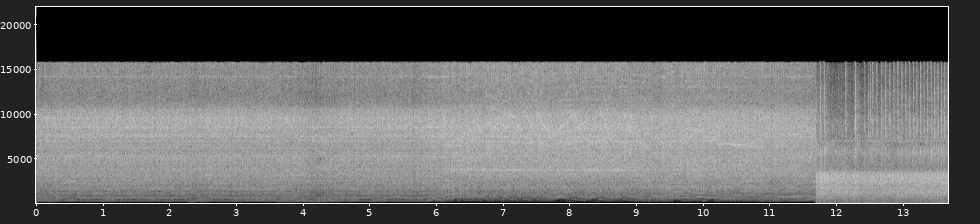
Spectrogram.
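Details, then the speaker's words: Yamaha Phazer II snowmobile two-stroke, free sled, carbs reset to factory settings, stale fuel replaced, started on a jump pack: the note surges unevenly and won't rev cleanly. The owner suspects it runs on one cylinder and needs plugs. "okay so after Tinker with this thing for about an hour to me it sounds like it's run on one cylinder I think it needs set of plugs"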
